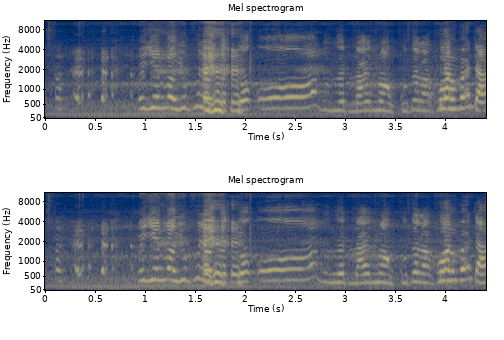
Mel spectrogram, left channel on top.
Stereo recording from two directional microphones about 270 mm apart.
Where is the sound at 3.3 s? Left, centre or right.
Centre.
